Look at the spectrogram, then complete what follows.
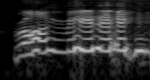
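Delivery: very loud, shrill, high, booming yell. Retelling a friend's outburst at a work meeting: imitating a friend yelling. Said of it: "my friend who was in recovery yells".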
